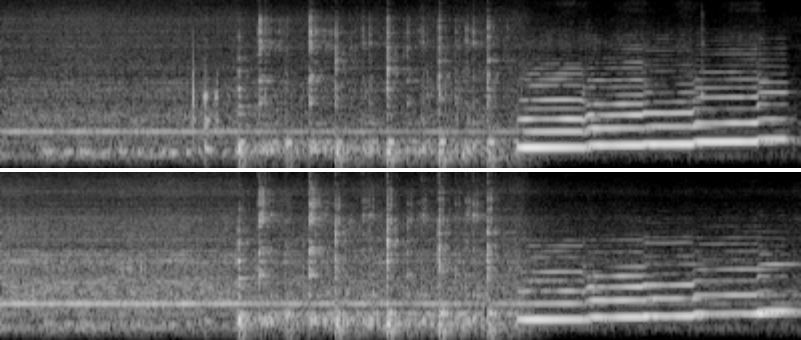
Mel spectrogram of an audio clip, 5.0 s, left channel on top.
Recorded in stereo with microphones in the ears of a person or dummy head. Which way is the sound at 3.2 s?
30° left (ahead or behind).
